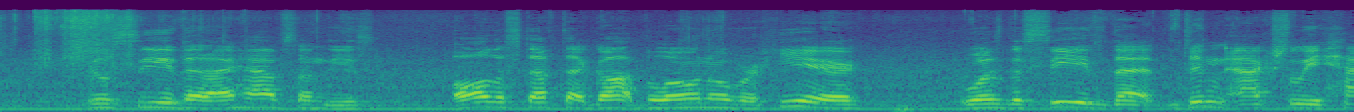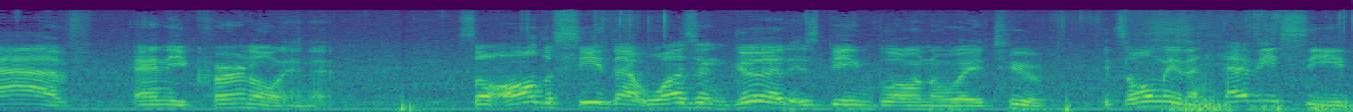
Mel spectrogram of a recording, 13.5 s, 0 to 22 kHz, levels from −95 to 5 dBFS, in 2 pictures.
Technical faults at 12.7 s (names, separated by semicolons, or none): CD scratch ticks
